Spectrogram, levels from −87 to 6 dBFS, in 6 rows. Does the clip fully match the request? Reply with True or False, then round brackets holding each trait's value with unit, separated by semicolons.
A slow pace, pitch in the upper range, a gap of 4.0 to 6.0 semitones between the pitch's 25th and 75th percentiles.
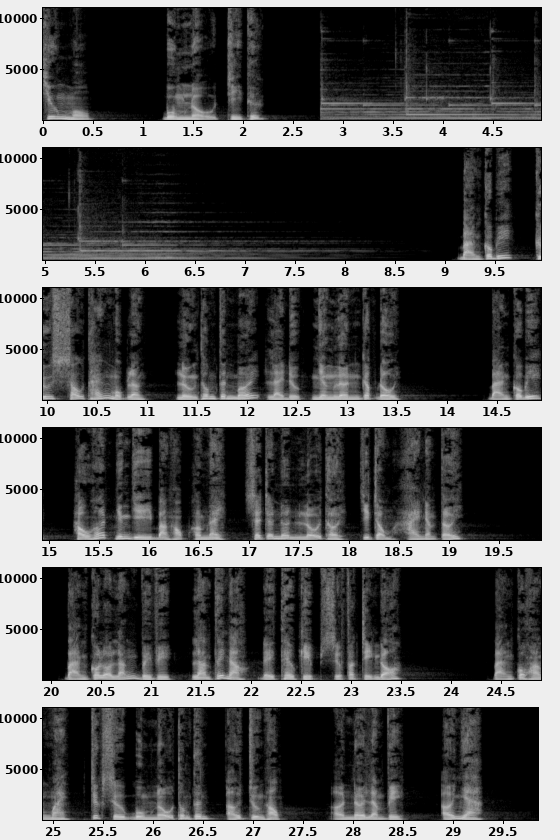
False (160 wpm; 115 Hz; 5.6 semitones)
